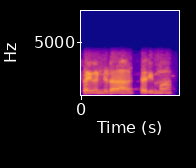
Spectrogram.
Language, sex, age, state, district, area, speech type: Tamil, male, 45-60, Tamil Nadu, Krishnagiri, rural, conversation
